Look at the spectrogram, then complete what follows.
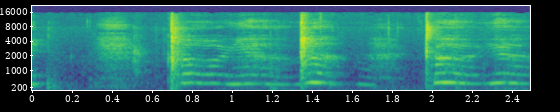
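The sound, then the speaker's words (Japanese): Three sharp, evenly spaced keyboard clicks ring out as a teacher types, like slow deliberate keystrokes, while a sustained voice hums or talks steadily underneath. “OK 処理しましたしばし先生のタイピング音をお楽しみください、はい、しばしタイピング音ね、はい、はい、僕のタイピングをもっと聞きたい”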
